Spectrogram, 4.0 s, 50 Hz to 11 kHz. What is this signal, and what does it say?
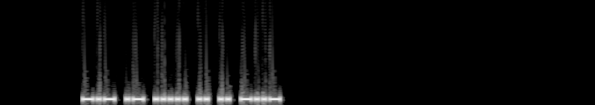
Morse code, heard as a keyed tone, about 49 wpm, 700 Hz. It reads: KA5IIX
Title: USA Call Signs - 6 Characters - Repeated 3x - 50wpm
